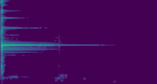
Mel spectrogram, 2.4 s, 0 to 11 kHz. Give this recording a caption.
clean la 1
eliasheunincks musicbox-samplepack, i just cleaned it. sounds less organic now.
note, musicbox, sample, toy, metal, clean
